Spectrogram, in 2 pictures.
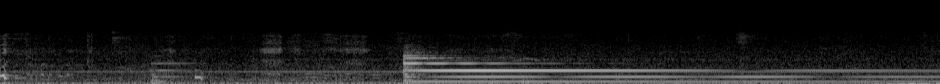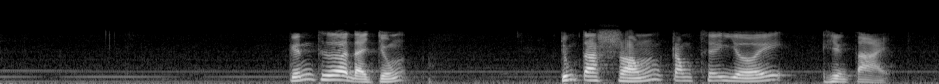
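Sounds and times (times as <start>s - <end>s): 
mindfulness bell struck and ringing with a clear tone: 4.0s - 14.9s
speech: 12.3s - 13.5s, 15.0s - 18.4s.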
